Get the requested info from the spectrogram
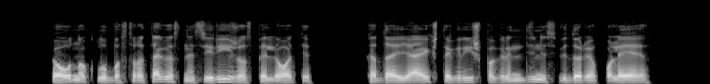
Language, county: Lithuanian, Klaipėda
